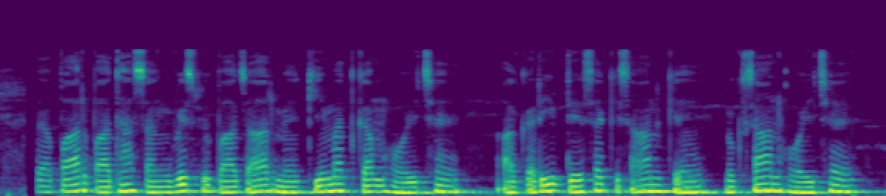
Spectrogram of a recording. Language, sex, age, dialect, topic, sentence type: Maithili, male, 18-24, Eastern / Thethi, banking, statement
